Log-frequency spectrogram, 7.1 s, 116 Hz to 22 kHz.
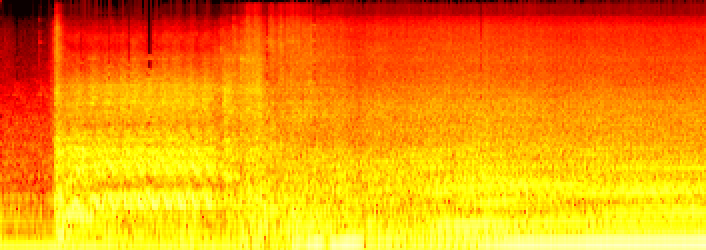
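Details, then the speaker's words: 1949 Chevy truck with carbs, sat three weeks, cold start at 32°F after cranking with ignition off, choke set and three pedal pumps. Cranks briefly, catches cleanly, flares, settles into steady fast idle on choke: normal cold start. "Alright, I'm going to set the choke, turn the ignition on, let's see what happens."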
